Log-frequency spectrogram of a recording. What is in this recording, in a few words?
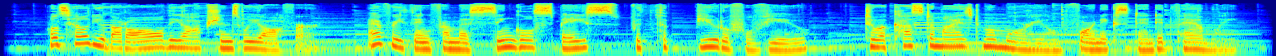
caring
